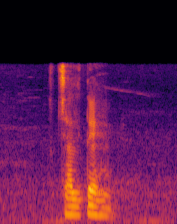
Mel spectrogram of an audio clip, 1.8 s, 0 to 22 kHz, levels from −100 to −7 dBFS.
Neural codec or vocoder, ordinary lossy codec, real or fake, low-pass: none; none; real; none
